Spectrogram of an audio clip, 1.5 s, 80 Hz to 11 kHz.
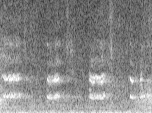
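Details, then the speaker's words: TH400 transmission on the bench, sprag turned by hand: short thin squeaks about every 0.4 seconds, indicating a normal standard roller-clutch sprag, not the 34-element style. "That tells me it just has a normal Sprite style in there."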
